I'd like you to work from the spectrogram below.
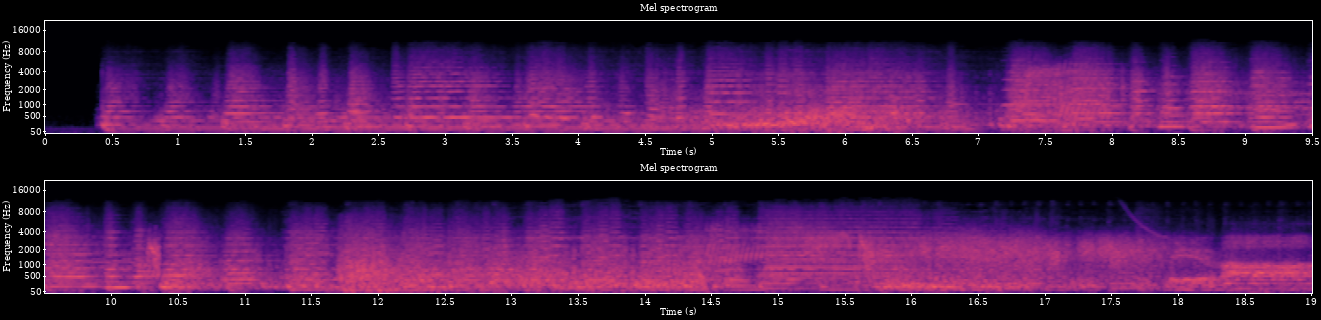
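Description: Rousing theme music from the sci-fi anime Space Battleship Yamato, loud and continuous, with bold sustained chords and punchy percussive hits driving throughout.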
